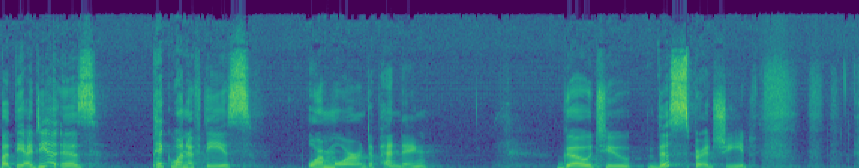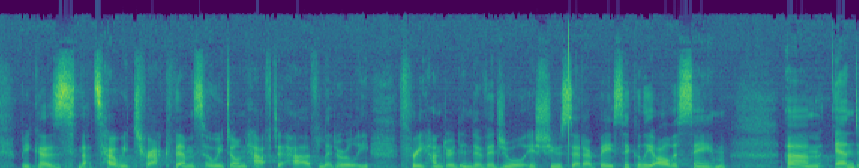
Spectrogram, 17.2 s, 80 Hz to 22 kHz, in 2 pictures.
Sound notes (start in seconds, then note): 8.0 chuckles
